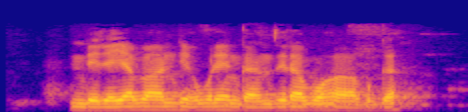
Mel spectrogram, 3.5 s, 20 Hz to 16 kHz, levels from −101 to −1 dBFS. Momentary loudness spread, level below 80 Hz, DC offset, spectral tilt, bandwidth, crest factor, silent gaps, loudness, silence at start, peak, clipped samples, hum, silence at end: 8 LU; -60 dBFS; under 0.1%; -6 dB/octave; 7 kHz; 14 dB; none; -16 LUFS; 0.5 s; -2 dBFS; under 0.1%; none; 0.4 s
